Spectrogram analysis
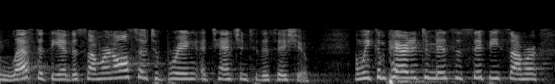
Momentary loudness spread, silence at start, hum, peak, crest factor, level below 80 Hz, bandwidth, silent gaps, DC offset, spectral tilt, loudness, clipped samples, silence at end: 11 LU; 0 s; none; -6 dBFS; 20 dB; -44 dBFS; 5.4 kHz; none; under 0.1%; -6 dB/octave; -26 LUFS; under 0.1%; 0 s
